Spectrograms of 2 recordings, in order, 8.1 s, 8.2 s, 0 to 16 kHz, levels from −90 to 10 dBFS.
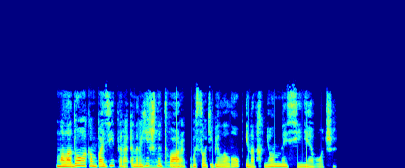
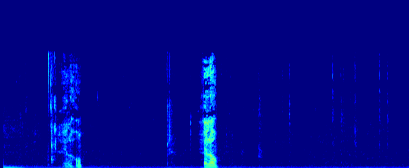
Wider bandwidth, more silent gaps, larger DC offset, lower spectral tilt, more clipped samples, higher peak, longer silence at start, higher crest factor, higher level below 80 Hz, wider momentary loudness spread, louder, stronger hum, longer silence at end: second, 8 kHz vs 11.5 kHz; first, 4.86-4.90 s vs none; neither; first, -5 dB/octave vs -2 dB/octave; neither; first, -2 dBFS vs -16 dBFS; first, 1.1 s vs 0.05 s; second, 18 dB vs 32 dB; first, -52 dBFS vs -70 dBFS; second, 11 LU vs 27 LU; first, -19 LUFS vs -38 LUFS; second, none vs 50 Hz at -75 dBFS; second, 1.4 s vs 3.85 s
